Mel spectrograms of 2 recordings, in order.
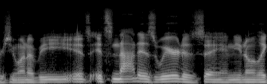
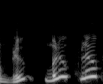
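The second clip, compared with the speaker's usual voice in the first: game sound noises; 13 semitones higher than usual. Retold or imitated. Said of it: "imitating game sound".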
